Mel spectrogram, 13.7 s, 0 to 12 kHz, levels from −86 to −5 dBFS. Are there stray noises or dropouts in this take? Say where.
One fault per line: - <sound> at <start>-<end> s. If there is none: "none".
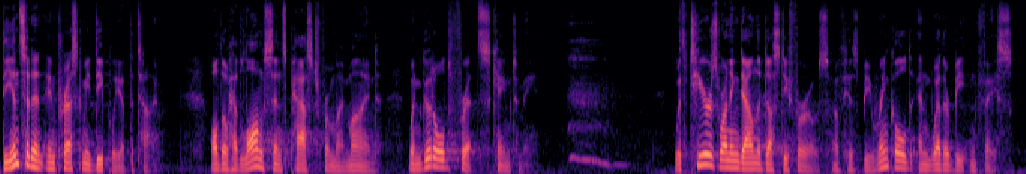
- sigh at 7.5-8.6 s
